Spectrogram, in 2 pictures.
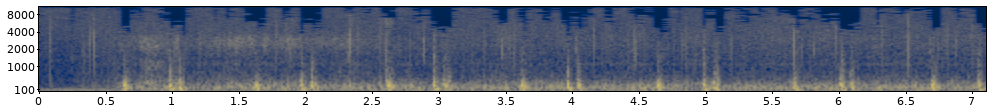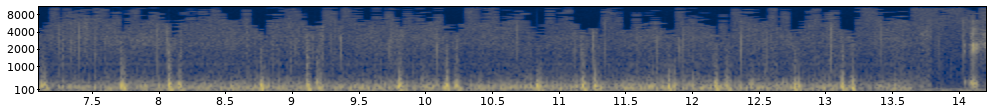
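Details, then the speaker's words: Teaching recording of a pericardial knock: a regular heartbeat at about 58 a minute, with each second heart sound immediately followed by an extra crisp sound. "chasquido pericárdico al segundo ruido sigue de inmediato un ruido adicional de sonido"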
